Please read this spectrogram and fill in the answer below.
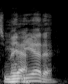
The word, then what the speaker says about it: Mendieta: Is that how you say it? – Yes, Mendieta.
